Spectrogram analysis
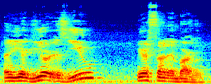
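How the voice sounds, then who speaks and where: A man's voice: medium pitch, very animated, unhurried, mellow. A man hosting a reaction video with blunt, slangy, repetitive casual commentary. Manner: blunt, slangy, repeats himself. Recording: echoey room.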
